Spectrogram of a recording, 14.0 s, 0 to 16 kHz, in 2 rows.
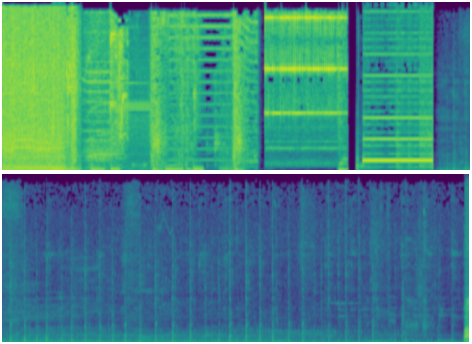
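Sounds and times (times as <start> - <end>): loud electronic beep: 5.0 - 6.5.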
